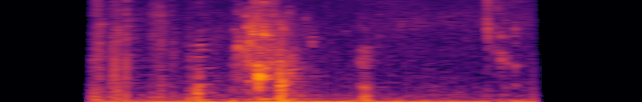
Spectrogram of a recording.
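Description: water running

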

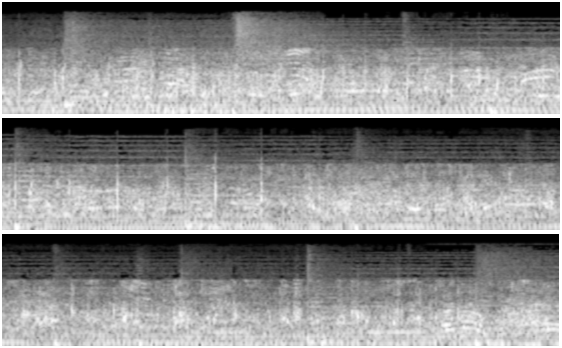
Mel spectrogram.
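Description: horses trotting

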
